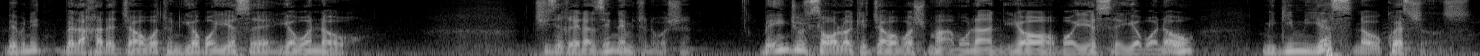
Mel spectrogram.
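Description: A gravelly man teaching an English lesson, his pitch swinging widely as he jokes with his learners. He stretches out his English words slowly, then rattles along quickly when he explains in his own language. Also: animated. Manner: jokey and chatty with learners.

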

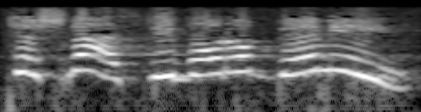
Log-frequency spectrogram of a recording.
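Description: A rude, heartless young girl, voiced by a woman, snaps and mocks in rhyming lines for a children's storybook drama. Her voice is very high. The recording is dull, with faint noise. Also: darkish tone. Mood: mocking. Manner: snappish and mocking. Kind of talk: rhymed children's audio drama.

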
